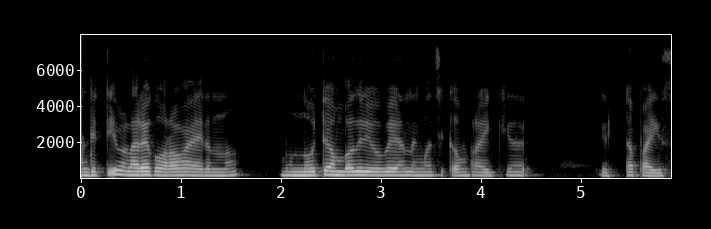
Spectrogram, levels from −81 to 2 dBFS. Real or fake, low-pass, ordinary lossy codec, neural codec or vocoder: fake; 7.2 kHz; none; codec, 16 kHz, 8 kbps, FunCodec, trained on LibriTTS, 25 frames a second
